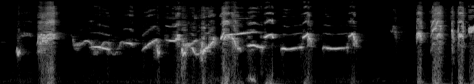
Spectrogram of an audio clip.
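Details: White-rumped shama pouring out a tangled sequence of whistled slurs and chirps, followed by a pause and a few harsh notes.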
